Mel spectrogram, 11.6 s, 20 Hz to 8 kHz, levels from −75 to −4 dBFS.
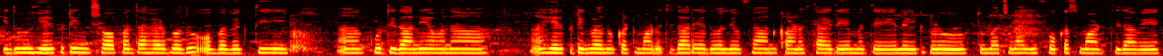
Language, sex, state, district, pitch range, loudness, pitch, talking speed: Kannada, female, Karnataka, Shimoga, 205-215 Hz, -25 LUFS, 210 Hz, 140 wpm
